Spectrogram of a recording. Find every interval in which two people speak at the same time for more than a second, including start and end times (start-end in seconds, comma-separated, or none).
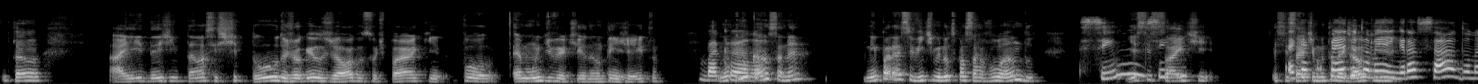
12.9-14.1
